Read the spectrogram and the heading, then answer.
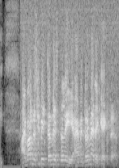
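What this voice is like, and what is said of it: Put-on actorly foreign accent. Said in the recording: “Groucho begins this scene with an accent, which he drops pretty quickly ... a little bit of that German inflection ... putting on a sort of actorly accent there, that maybe he's being Russian”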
